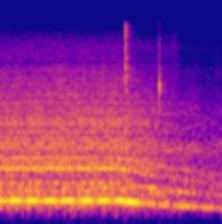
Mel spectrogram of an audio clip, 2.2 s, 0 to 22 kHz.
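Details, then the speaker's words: 2008 Mac Pro after months unused, side panel off, RAM card error LEDs lit: loud steady whirring fan hum at fixed pitch, then sags as it winds down; fans at full speed after failed boot, suspected memory error. "there we go the fans are now going loud again that definitely sounds louder now with the side panel off"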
